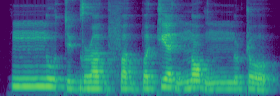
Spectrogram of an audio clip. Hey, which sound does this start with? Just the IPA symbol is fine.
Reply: nː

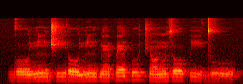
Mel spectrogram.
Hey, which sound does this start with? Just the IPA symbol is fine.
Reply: ɡ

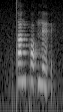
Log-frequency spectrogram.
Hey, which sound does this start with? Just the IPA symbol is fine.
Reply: t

